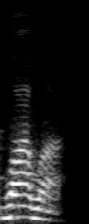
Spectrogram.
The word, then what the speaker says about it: guagua: They have buses in Tenerife near the Canary Islands that they call Wawa, which is G-U-A-G-U-A, and you pronounce that Wawa.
